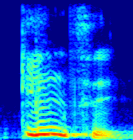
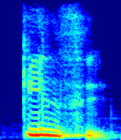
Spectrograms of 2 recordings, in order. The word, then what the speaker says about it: quince: Quince, quince. Here U is silent because we have already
